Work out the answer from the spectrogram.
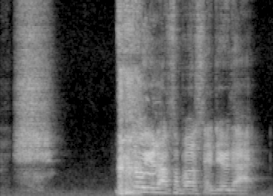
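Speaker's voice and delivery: very high, shrill, very loud scolding goblin chorus. The other goblins turn on a goblin who spoke out, scolding goblin voices. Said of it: "The other goblins at this point turn and look at him and go".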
